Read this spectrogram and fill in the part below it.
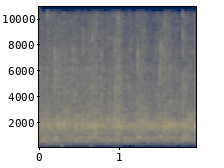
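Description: Church congregation clapping during a worship service, a steady, dense wash of applause with a few sharper low thumps, fairly distant and continuous throughout.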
